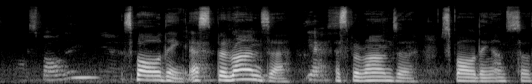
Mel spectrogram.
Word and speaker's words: Esperanza: the, what's the woman, I always say her name wrong, Esperalda. Oh, Spalding? Yeah. Spalding. Yeah. Esperanza.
